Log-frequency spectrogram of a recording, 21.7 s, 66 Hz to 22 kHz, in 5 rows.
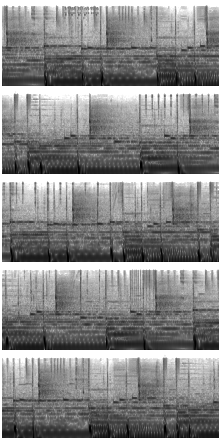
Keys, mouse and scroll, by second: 0.7 click, 2.5 shift+click, 10.2-12.2 drag, 17.4 click, 18.0-18.5 alt+scroll down 2, 19.3-20.2 drag.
